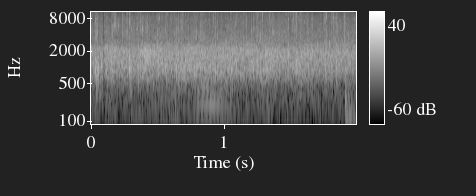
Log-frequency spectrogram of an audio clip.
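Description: An audience at a talk claps for a member of the speaker's technical team who is helping bring out containers, in a dense, even wash of applause that holds at the same loudness throughout, with a brief low murmur from the crowd partway through.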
